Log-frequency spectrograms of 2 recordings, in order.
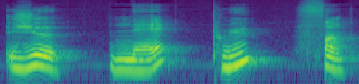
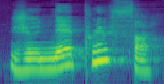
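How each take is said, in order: First: "je n'ai plus faim" broken into slow separate chunks; teacher spelling out "je n'ai plus faim" slowly; slow dictation. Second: Said in the usual way. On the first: Shown as a demonstration. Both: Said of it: "Um outro exemplo".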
